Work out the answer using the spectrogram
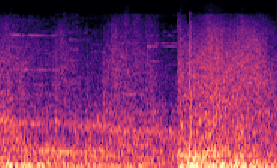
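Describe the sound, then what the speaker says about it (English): A Flame Chompers explosion in a League of Legends-style match bursts as a loud boom over dense, continuous game noise, swelling briefly and holding before the clip ends. "It was actually just the Chompers explosion that killed him"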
